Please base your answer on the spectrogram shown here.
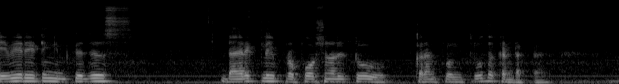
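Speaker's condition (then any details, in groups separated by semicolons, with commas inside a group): No condition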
